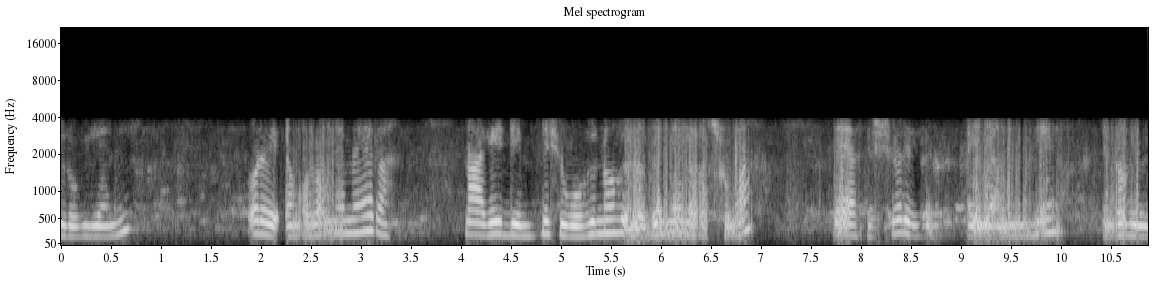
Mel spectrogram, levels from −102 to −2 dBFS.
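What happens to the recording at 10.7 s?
At 10.7 s the speech is near the end of a processor overload crackle that runs from 9.13 s to 10.77 s. The processor keeps missing buffer deadlines, which fits buffers of roughly 5 ms, and each miss replays stale audio with hard edges. A long run of these misses produces gritty tearing that stops at 10.77 s. Because stale audio is repeated rather than silence inserted, this sounds rougher and denser than scattered dropout clicks.

Underneath, the speech also carries G.729 codec damage that is present throughout. At 8 kbit/s it is rebuilt from a vocal tract model, a pitch predictor and sparse pulses, so it sounds plainly rough and synthetic. The band spans roughly 250 to 3700 Hz, with nothing above 3.8 kHz. A simple telephone filter would sound muffled but clean, whereas this codec adds the synthetic roughness.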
